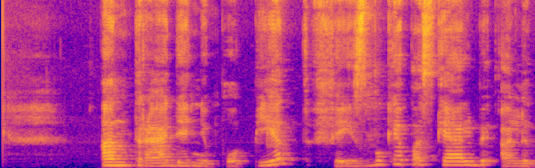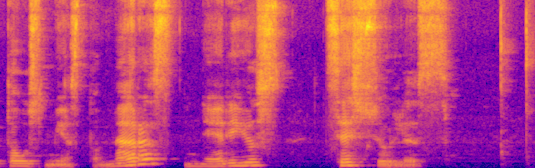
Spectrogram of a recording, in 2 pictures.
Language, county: Lithuanian, Kaunas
